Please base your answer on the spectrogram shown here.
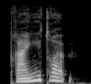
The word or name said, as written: drengedrøm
